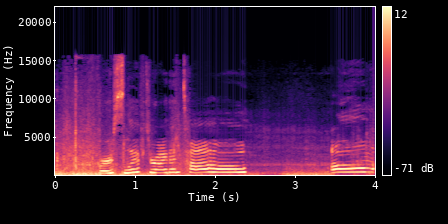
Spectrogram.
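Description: Excited, high-pitched wordless vocal exclamations, twice, with a pause between, over a rushing noise that is strongest at the start.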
